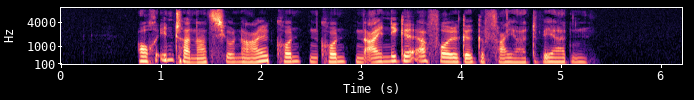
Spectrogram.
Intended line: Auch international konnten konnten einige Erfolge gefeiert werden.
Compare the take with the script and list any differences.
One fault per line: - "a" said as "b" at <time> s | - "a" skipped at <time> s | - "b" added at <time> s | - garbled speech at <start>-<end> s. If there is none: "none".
none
